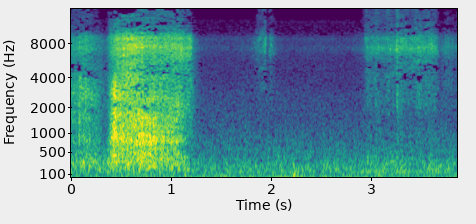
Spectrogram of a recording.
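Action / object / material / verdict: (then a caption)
scrape / woven jacquard fabric curtain / woven fabric / none. Fingers scratch and rub the woven surface of a gold jacquard fabric curtain hanging in folds. A bright, hissy scratch lasts about a second, followed by quieter, fainter rubbing against low background noise.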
